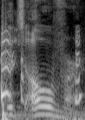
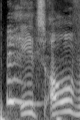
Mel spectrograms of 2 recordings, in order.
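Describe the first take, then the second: First: Said in the usual way. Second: Much higher and louder, sing-song call; mock announcement. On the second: Real, not acted. Taunting the celebrity ladies, loud high mock call. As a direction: belt it out like a taunting herald.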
